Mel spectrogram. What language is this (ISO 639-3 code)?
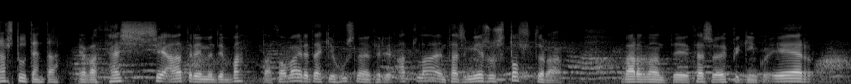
isl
